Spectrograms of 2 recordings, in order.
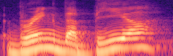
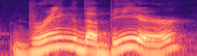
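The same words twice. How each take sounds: First: It is spoken in a southern British accent. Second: It is spoken in an American accent. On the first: "em inglês já estilo B B C" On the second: "em inglês americano"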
